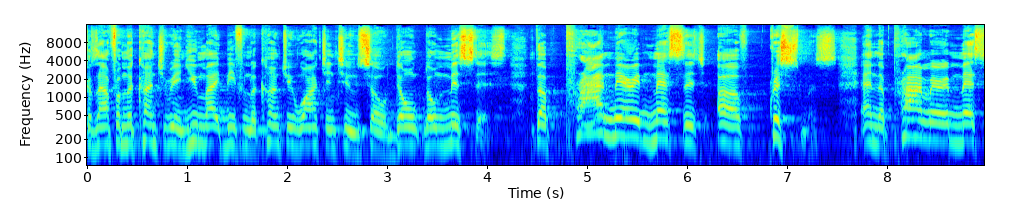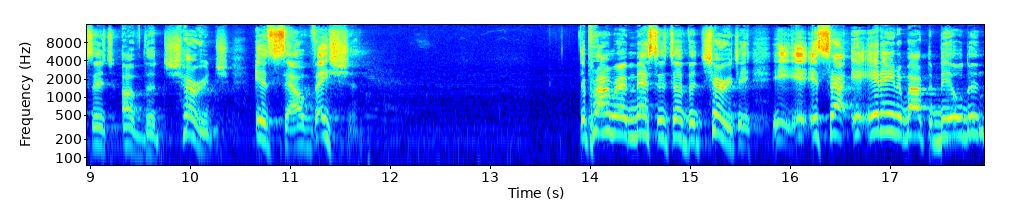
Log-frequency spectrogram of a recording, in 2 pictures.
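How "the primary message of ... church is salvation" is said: slow, deliberate, careful emphasis on each word. Repeating the main point for viewers watching so they don't miss it, said slowly. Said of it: "let me say it slow".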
